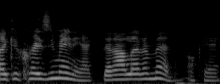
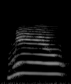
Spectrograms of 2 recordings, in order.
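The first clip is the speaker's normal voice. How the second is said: meow imitation; 13 semitones higher than usual. Answering the cat.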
